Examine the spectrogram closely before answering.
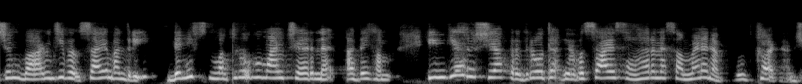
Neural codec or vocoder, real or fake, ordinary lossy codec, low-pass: codec, 24 kHz, 1 kbps, SNAC; fake; none; 7.2 kHz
